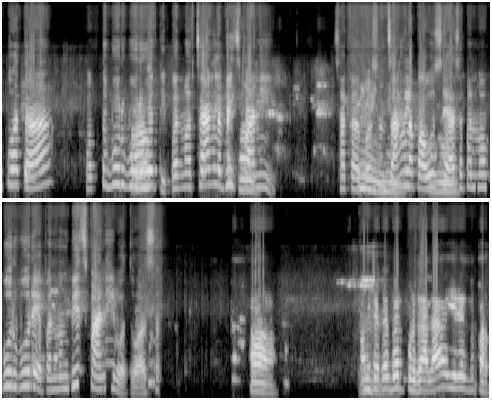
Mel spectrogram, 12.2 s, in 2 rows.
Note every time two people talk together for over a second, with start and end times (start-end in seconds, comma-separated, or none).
4.3-5.7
